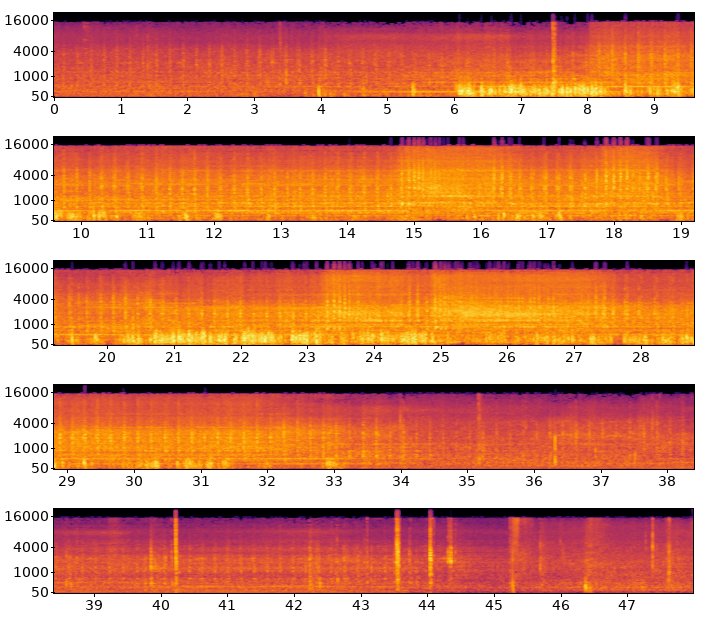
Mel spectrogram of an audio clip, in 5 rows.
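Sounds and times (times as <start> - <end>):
car engine knocking: 0.0 - 47.9
loud hiss: 12.1 - 21.1.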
